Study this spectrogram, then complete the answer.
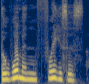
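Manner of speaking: ordinary talk, nothing marked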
